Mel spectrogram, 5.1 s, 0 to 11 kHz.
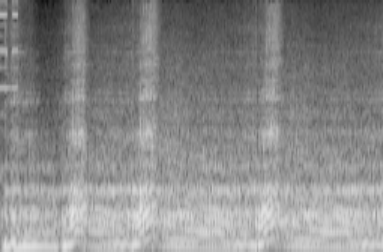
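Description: Audi B8 S4 Avant's supercharged 3.0 TFSI V6, breathing through an Armytrix cat-back exhaust, idles and is blipped three times. Each rev rises sharply and drops straight back to idle.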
